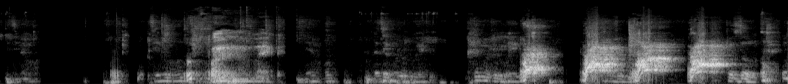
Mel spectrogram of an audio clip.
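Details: Small Yorkshire terrier Ketty playing with a baby at home gives a run of four sharp, high yapping barks near the end, after stretches of baby babble and adult chatter.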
